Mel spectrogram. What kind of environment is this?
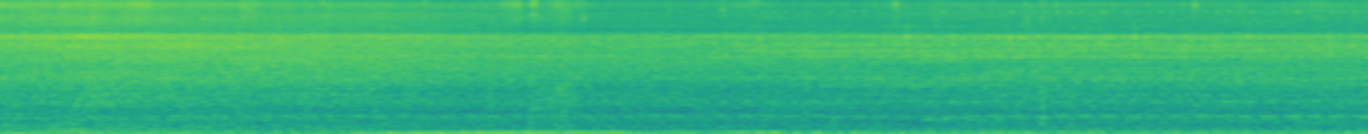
street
